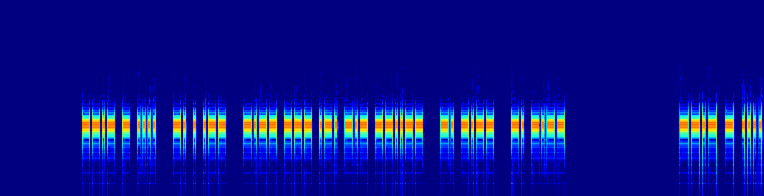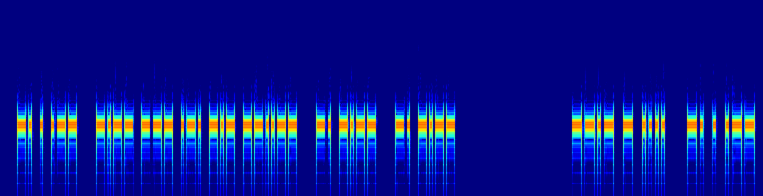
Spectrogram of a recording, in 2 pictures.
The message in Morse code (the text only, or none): QTH NEW YORK, NY NY QTH NEW YORK, NY NY QTH NEW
